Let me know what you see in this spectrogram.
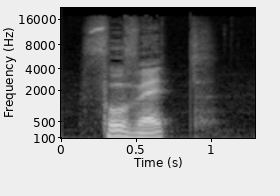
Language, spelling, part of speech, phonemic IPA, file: French, fauvette, noun, /fo.vɛt/, Fr-fauvette.ogg
- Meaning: warbler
